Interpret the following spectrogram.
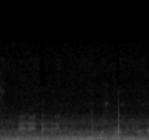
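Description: Faint, distant voices of players and onlookers at a baseball field over a steady low rumble, with a few small clicks.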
